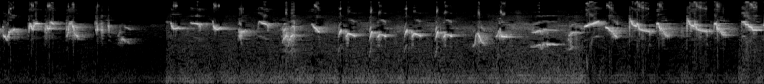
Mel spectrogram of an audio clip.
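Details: Actively singing Mountain white-eye (pleci dada putih): a fast stream of high, sharp chirps and slurred twitters, broken by a short silence, then resuming densely with a faint low hum behind.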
